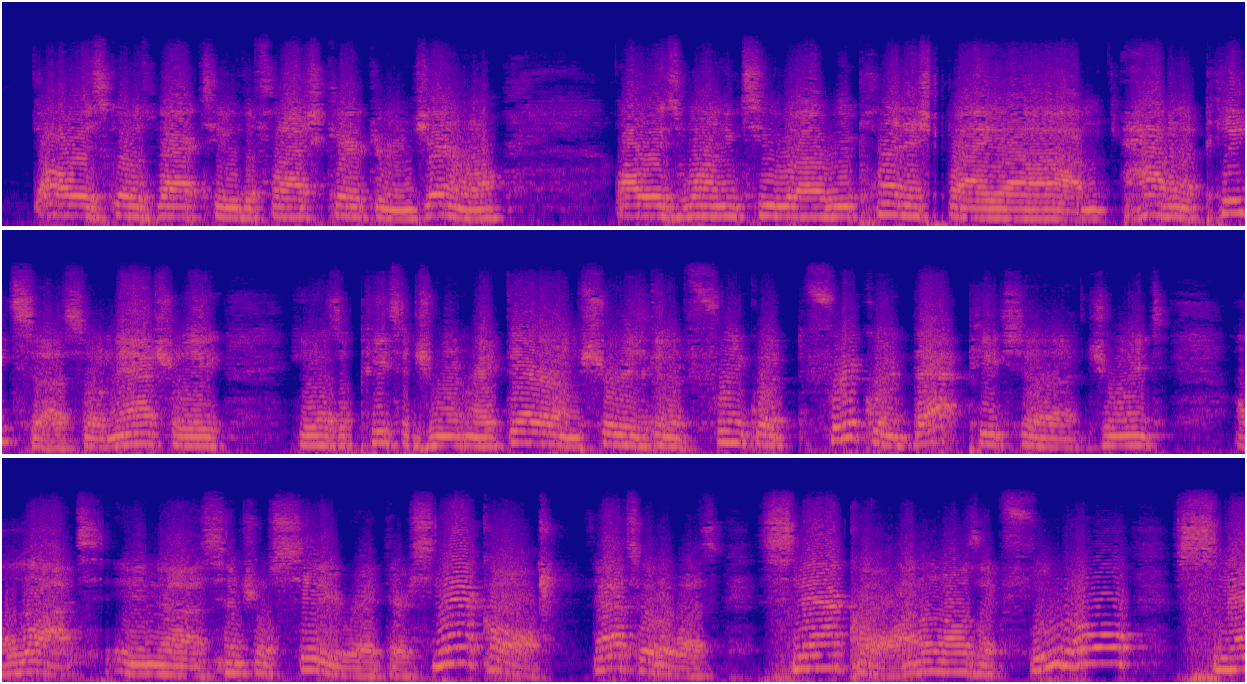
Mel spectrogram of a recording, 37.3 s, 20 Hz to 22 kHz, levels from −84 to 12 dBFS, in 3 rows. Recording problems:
distortion; heavy; 6 dB below the speech
off-mic speech; far
wrong speed, natural pitch; too slow; 0.5 times normal speed
room echo; slight; dies away in 0.2 s
garbled, watery; slightly; nothing above 11.5 kHz
abrupt cut into speech; at the end

